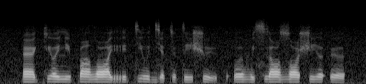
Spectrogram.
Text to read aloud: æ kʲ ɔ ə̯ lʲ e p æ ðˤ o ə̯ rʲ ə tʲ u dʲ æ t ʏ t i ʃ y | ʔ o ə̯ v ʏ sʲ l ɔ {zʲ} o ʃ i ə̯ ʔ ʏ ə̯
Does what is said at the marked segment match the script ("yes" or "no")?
no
